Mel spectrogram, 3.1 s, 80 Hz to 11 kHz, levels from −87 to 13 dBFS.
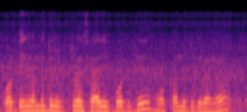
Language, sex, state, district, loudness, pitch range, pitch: Tamil, male, Tamil Nadu, Namakkal, -15 LUFS, 130-140 Hz, 130 Hz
